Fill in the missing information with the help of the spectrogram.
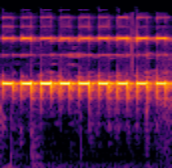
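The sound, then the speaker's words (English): A phone alarm set for a work call goes off with a fast, steady run of high-pitched electronic beeps, about eight quick pulses in a second, loud, with no talking over it. “Ironically enough, that was that was my alarm for a work call and I'm not even at work.”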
